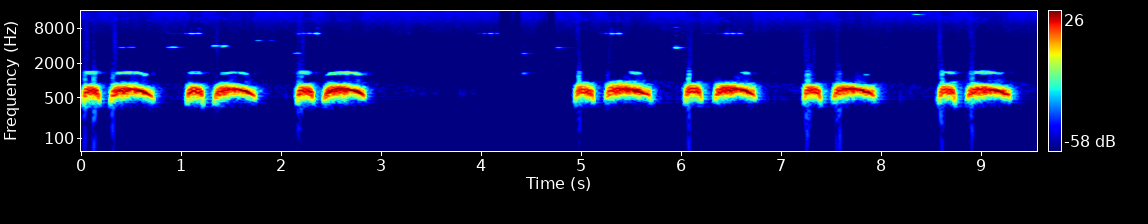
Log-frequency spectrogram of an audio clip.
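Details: Spotted dove lure recording used for bird trapping: low hollow coos in grouped phrases, each a short note followed by a longer one, repeated in sets separated by a pause.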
